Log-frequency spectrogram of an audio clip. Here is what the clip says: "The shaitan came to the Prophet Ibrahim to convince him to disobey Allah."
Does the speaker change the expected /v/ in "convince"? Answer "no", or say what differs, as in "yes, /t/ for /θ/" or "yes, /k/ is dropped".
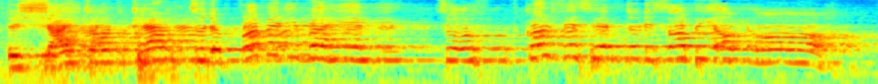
yes, /f/ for /v/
